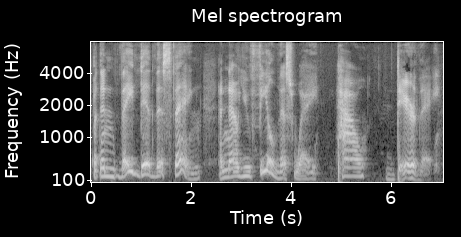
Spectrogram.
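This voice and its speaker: A presenter giving an informal explainer talk in a colloquial, emphatic way, with a gravelly, husky voice. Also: mid-range voice, big pitch swings, very slow, darkish tone. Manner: colloquial, emphatic, occasionally swearing. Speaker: presenter explaining relationship conflict.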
